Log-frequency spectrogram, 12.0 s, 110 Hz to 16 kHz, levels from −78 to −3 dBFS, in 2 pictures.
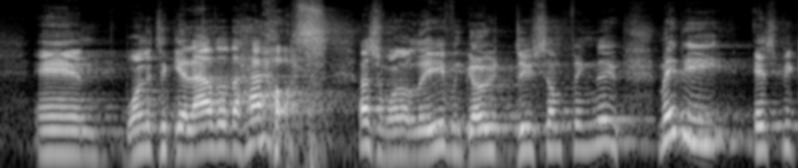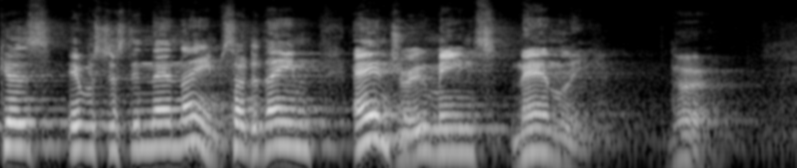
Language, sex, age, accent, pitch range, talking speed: English, male, 40-59, British, 160-210 Hz, 170 wpm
